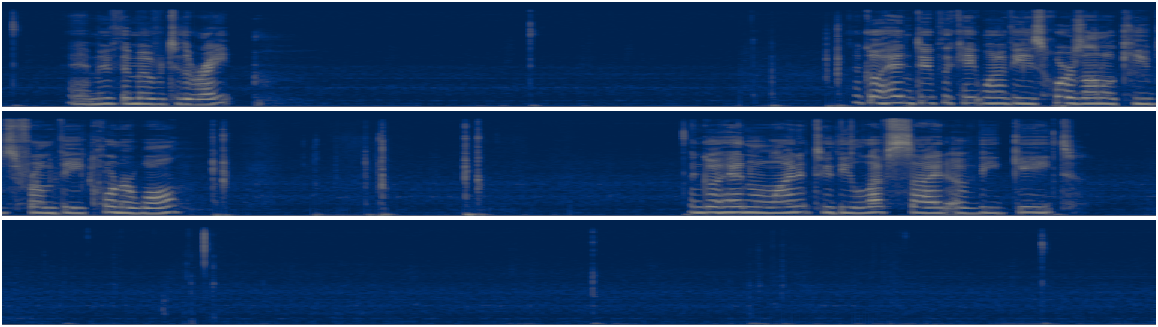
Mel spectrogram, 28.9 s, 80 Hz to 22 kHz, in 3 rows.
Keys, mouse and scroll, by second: 0.0-4.7 drag, 6.8 a, 11.3 l, 12.6 shift+d, 14.3-19.2 drag, 24.2-26.2 middle drag, 27.9-28.8 drag.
